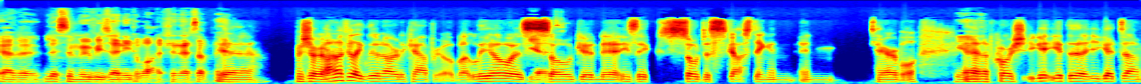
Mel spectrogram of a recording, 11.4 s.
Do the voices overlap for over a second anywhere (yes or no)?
no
